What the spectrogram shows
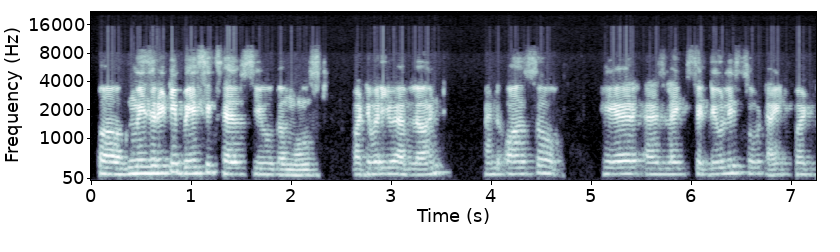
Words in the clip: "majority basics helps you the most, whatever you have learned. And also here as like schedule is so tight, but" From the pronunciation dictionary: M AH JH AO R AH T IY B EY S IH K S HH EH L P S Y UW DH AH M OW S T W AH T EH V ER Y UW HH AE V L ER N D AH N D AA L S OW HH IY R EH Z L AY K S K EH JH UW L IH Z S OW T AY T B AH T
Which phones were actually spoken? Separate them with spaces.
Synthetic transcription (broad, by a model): M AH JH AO R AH T IY B EY S IH K S HH EH L P S Y UW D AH M OW S T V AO T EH V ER Y UW HH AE V L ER N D AH N D AA L S OW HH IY R EH Z L AY K S EH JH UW L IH S OW T AY T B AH T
